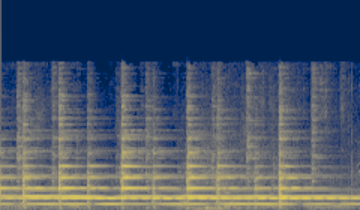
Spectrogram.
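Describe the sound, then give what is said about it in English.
A hand-rung lunch bell clangs rapidly and loudly, about a dozen quick metallic strikes in a steady rhythm, its bright ringing tone sustaining between hits, with no voices. “this is a lunch bell as rung by Robert Powell”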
